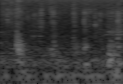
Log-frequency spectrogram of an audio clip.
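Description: Racing pigeons in a loft give a few soft, low cooing calls in quick succession, close by and fairly quiet, with a faint rustle around them.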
